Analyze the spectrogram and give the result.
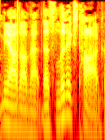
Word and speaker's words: Linux Tag: Linux Tag participants. I'm pronouncing it incorrectly. It's Linux Tag, like Linux Day, but it's in German, so Linux Tag is the correct pronunciation.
